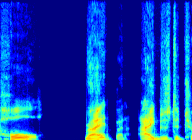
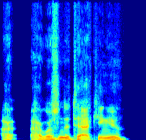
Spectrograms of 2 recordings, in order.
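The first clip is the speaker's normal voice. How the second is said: mock-surprised, taken-aback tone; 2 semitones higher than usual. Retelling how she answered his accusation, imitating her surprised reply. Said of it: "in a surprised way, she looked at me and said".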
